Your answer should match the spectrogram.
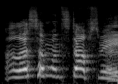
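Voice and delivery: loud, high, hammed-up hint; melodramatic hint. Co-host voicing the alien hoping for rescue, melodramatic. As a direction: call it out, fishing to be stopped. Joining the mock suicide vow.

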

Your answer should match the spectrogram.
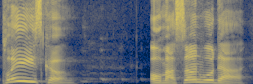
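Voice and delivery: loud, high mock plea with a laugh; begging father. Preacher replaying the desperate father's plea, loud and high. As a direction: cry out please come.

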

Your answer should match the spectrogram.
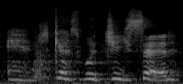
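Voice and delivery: slow, hushed secret whisper; slow conspiratorial whisper; whispered gossip. Retold or imitated. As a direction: whisper it like late-night gossip. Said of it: "I was like".

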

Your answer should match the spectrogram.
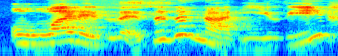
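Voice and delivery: slow, laughing through the words; half-laughing, stretched-out disbelief. Retold or imitated. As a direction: laugh out the shock of the test. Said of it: "and I was like".

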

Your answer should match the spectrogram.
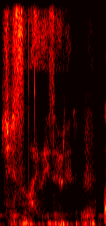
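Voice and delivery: soft slow breathy whisper. Shown as a demonstration. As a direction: hush it like ASMR. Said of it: "Do a whisper time".

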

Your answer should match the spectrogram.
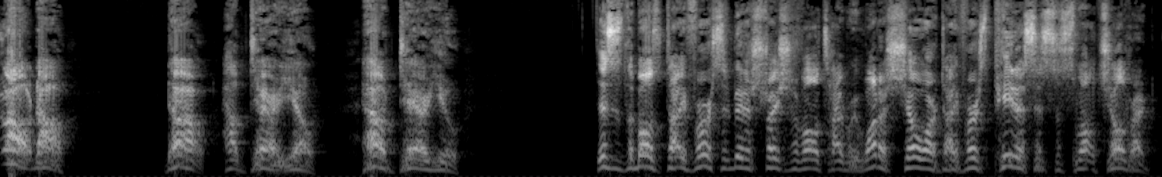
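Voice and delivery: loud, hammed-up indignation; mock outrage. Mimicking outraged opponents answering an objection, mock indignant shout.

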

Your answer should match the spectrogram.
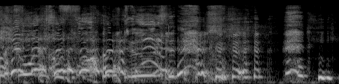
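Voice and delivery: high, slow stretched-out squeal; shocked squeal. Retold or imitated. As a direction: squeal it out in disbelief. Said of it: "be like".

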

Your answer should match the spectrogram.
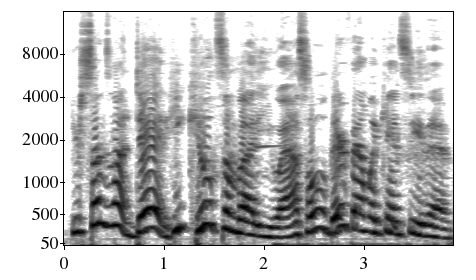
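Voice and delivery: indignant retort. Retold or imitated. Podcaster retorting to the convicted officer's mother, indignant. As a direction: raise pitch and volume in outrage. Retold angry comeback to the mother.

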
